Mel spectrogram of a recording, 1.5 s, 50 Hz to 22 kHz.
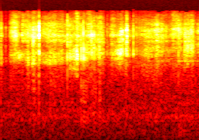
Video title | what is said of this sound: Unhelmeted Carter Halo Reach Series 5 Action Figure Review | you can hear that sound. It's like a hollow sound.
